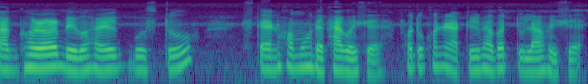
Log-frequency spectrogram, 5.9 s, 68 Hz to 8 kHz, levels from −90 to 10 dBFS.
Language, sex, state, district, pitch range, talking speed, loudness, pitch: Assamese, female, Assam, Sonitpur, 150-175 Hz, 135 wpm, -22 LUFS, 160 Hz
